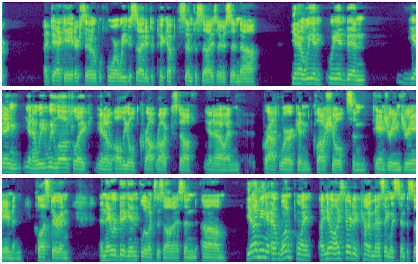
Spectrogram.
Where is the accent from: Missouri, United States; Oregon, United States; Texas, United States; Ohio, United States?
Texas, United States; outside San Antonio; now in Austin, United States; I grew up outside of San Antonio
